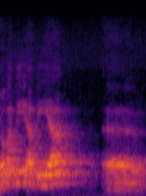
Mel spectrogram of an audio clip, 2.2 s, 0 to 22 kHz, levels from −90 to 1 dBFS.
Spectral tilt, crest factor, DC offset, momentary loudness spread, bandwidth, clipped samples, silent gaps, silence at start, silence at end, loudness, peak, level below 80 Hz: -6 dB/octave; 16 dB; under 0.1%; 16 LU; 16 kHz; under 0.1%; none; 0 s; 0 s; -36 LUFS; -20 dBFS; -76 dBFS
